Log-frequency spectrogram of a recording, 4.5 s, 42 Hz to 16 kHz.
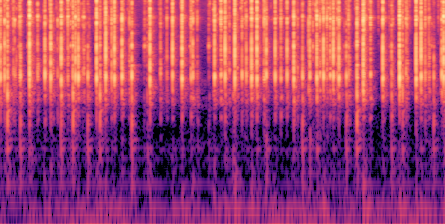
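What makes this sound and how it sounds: Both hands type continuously with their fingertips on a compact 65% KBD67 Lite mechanical keyboard, which has a white case, blue and white PBT plastic keycaps, an FR4 plate and stock Techno Violets switches. A rapid, steady stream of short, crisp keystroke clacks is heard, each centred around 2 kHz with bright upper edges and a soft low thump beneath. Each clack dies away almost instantly.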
